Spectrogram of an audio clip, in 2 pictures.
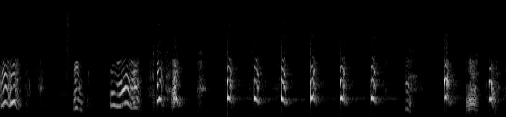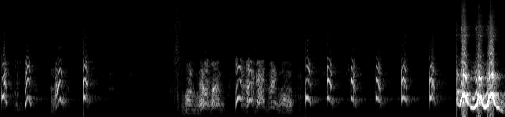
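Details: Pet dog yipping in a long fast series of short high barks, some with wavering pitch, a brief silent gap midway, and a loud burst of noise at the very end.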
